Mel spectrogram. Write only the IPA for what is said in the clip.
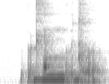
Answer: ʔ ṵ ɖʱ ɛ mː ṵ d o̰

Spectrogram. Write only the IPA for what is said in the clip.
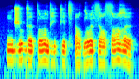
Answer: n d͡ʒ ʊ ɡ ɜ t ɑ̃ dʱ ɪ k ɪ t͡sʼ æ dˤ æ̃ s ɜ sˤ ɑ ʁ ɜ

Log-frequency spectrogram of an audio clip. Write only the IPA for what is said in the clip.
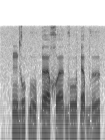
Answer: n d u˧˥ ɠ u˧˩ ɠ əː˧˩ χʷ əː˩ ɡ uː˧ ɗ ə˧˩ b ɯ˧˥

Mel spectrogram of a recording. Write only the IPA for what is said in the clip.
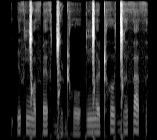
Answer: ʔ i˨ θ ŋ͡ǀ ɒ˨ θ ɽ ɛ˨ θ ɡ͡ǀ ø˨ ɖʱ o˨ | ŋ͡ǀ ɜ˨ ʈʰ ɤ˦ ɡ͡ǀ ɜ˦ θ a˦ θ

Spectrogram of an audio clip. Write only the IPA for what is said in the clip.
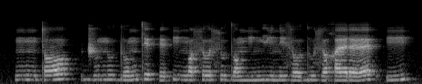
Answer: ŋ ʊ ŋ t ɔ | d͡ʒ u n̪ u d̪ o ŋ t ɪ h ɪ ʔ i ŋ ɔ s ʊ s u d̪ ɔ ŋ i ŋ j i n i z o d̪ u z ʊ χ ɛ ɾ ɛ | ʔ i

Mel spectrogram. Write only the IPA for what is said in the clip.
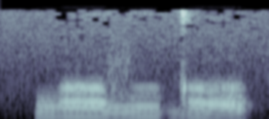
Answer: w oː v u ɡ oː

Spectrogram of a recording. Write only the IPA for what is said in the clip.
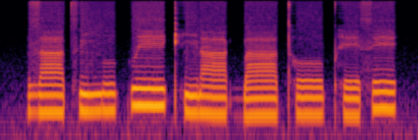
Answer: z aː˨ t͡s ĩ˨ ŋ uː˨ kʷ eː˦ kʰ ĩ˨ ɾ aː˨ ɡ͡b aː˨ tʰ oː˨ pʰ e˨ s e˦

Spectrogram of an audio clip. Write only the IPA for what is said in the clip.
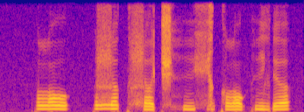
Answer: lˠ o˦ | ɮ ɐ˦ k ɬ ɐ˨ t͡ʃʰ i˨ ç ɐ˨ k lˠ o˨ k i˨ lʲ ɾ ɐ˦

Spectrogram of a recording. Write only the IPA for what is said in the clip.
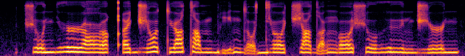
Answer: t͡ʃ o nʲ ɦ ə˞ ʕ o qʼ ɨ d͡ʒ ɔ t ʉ tˤ ɛ m b ḭ n d ɔ̰ dʲ ɔ t͡ʃ ɛ dˤ ṵ ŋ ɔ ʃ o ɦ ɨ n d͡ʒ ə˞ nʲ

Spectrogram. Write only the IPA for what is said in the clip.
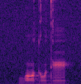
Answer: w ɔ˧ d o˧ d e˦

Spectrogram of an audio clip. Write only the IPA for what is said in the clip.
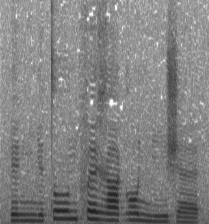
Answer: e˨ ŋ ɲ ɪ˨ t oː˦ n f ɛ˦ ɣ a˦ ɡ ɔ˦ ɲ iː˨ ʃ ɛ˨

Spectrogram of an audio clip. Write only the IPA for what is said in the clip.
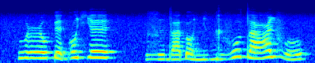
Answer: u˧ ʕ o˧˥ ɠ ɛ˩˧ ɡ ɔ˥ ç ɛ˥ | ɮ ɨ˩ d a˩˧ ɗ ɔ˩ ɲ ɨ˩˧ ɡ ɨ˩ v o˥ d a˧ ʕ i˥ v o˩˧

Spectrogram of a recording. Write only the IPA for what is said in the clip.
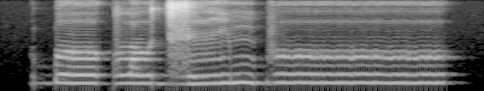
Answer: ɓ oː ɡ lˠ u d͡z ɨ i̯ m b uː

